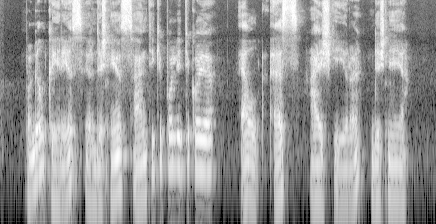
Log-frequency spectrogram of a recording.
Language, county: Lithuanian, Šiauliai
